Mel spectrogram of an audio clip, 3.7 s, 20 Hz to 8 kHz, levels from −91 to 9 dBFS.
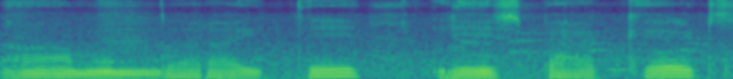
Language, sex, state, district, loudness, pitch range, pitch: Telugu, male, Andhra Pradesh, Sri Satya Sai, -16 LUFS, 110-125 Hz, 115 Hz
